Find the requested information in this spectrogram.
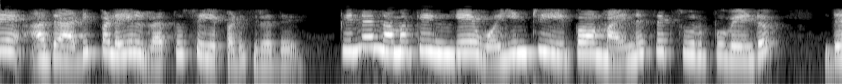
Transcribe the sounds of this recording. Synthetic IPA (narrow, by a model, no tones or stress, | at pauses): eːʔɐðɯɐɽɪpːɐɽɐjɪlɾɐt̪ːɯsɛjːɐpːɐɽɯɣɪrɐðɯ | pɪnːɐɾnɐmɐkːɯɪŋɡeːɔjɪndriɪpːoːmɐɪnɐsɛksʊɾɯpːɯʋeːɳɖɯm | ɖɛ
